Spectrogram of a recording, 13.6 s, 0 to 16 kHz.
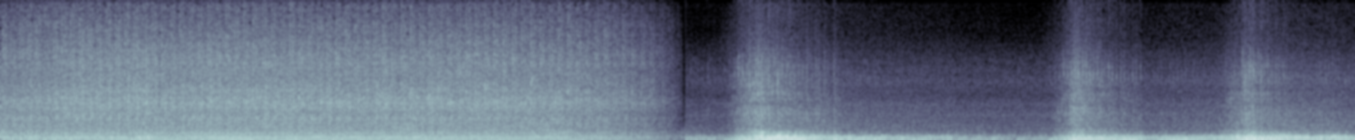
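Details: Rebuilt Audi S5 3.0 L supercharged after timing job: long steady run then several clean throttle blips, no knock or rattle; smoke from valve covers, owner believes it's burning off.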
